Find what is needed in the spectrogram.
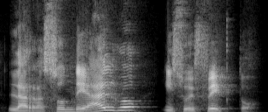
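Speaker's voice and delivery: ordinary delivery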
